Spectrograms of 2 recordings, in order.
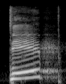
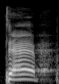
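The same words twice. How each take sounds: First: टेप with a held "ay"; टेप with the closed vowel; long "ay" vowel. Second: टैप with a wide "ae"; टैप slowly with the open vowel. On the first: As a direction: say टेप as "tayp". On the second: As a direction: say टैप as "tap". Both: Shown as a demonstration. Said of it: "वहाँ ए और यहाँ ए".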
